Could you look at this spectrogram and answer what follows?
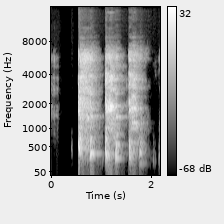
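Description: Three harsh coughs in quick succession, close and loud, separated by brief pauses in an otherwise quiet room.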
